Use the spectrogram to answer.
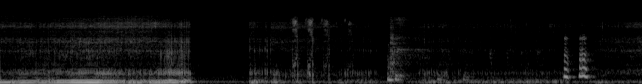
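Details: A sleeping boxer dog gives one loud, low, honking snore, then quieter snuffling breaths against faint room noise. The owner says this usually happens right before he barks: snoring.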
